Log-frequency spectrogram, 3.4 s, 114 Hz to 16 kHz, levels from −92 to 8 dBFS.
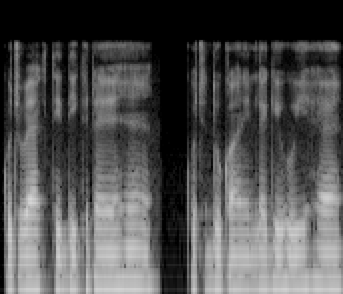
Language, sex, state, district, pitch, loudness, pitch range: Hindi, male, Uttar Pradesh, Saharanpur, 115 Hz, -19 LUFS, 110-115 Hz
